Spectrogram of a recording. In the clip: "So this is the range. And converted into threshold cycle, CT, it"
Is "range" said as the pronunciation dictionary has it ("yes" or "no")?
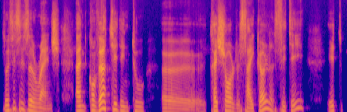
no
